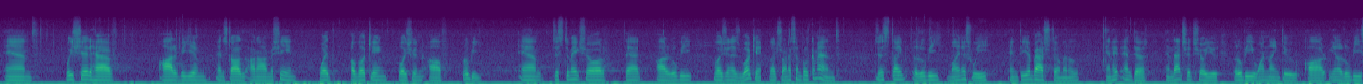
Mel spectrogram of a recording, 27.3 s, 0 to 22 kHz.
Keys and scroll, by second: 18.2-20.0 typing, 22.5 Return.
